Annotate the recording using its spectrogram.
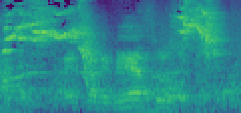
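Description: Indistinct voices of several people talking, with a high falling sweep about halfway through.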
